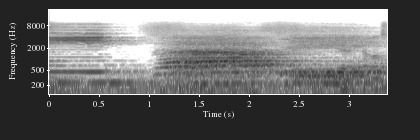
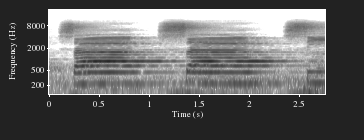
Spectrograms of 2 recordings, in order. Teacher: hampir sama persis dengan huruf Sin huruf sa Bedanya cuma satu huruf SH itu dia tebal istila dan juga itbaq itbaq jadi dia sangat tebal Jadi kalau huruf Sin tipis banget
